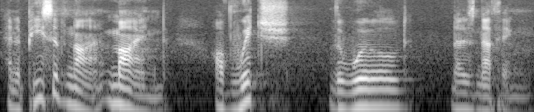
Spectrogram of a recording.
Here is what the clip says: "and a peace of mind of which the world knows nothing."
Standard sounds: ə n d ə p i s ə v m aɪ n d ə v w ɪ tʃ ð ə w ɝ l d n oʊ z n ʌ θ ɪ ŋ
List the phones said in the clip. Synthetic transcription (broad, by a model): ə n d ə p i s ə v m aɪ n d ə v w ɪ tʃ ð ə w ɝ l d n oʊ z n ʌ θ ɪ ŋ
